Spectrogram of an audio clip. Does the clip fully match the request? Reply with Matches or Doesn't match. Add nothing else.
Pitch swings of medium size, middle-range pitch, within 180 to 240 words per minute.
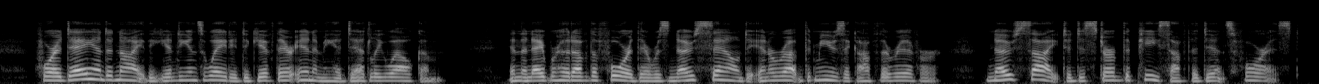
Matches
